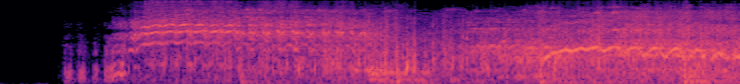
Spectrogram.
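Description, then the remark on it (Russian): Horses snort and whinny while their shod hooves thud and crunch over snow, a dense, steady stretch of noise that begins abruptly and carries on without pause, with no voices. “фыркали лошади, и под их подковами, точно под моими ботинками, придавленной зверушкой пищала, хрупала.”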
